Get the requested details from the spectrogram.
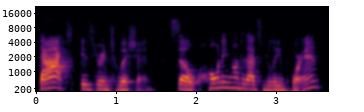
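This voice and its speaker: A woman's voice: medium pitch, moderate pace, fairly bright tone. A woman hosting a podcast in casual chat, talking emphatically and acting out the people she quotes. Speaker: podcast host.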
